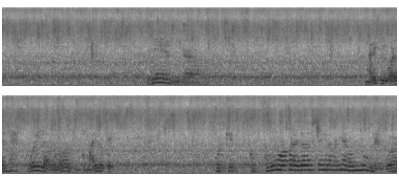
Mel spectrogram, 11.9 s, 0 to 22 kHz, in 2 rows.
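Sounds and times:
cold water pouring from a tap: 0:00.0 - 0:11.8
person exclaiming: 0:02.1 - 0:03.2
speech: 0:02.2 - 0:03.2, 0:05.5 - 0:07.8, 0:09.1 - 0:11.8.

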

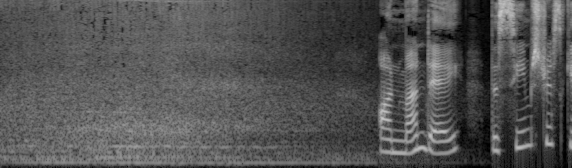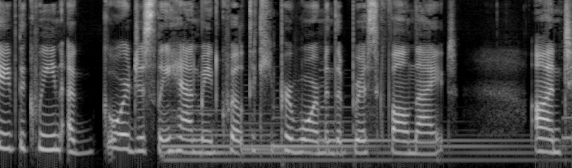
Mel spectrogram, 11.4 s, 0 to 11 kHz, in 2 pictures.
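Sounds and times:
truck engine rumbling: 0:00.0 - 0:04.0
road noise on a bumpy dirt road: 0:00.0 - 0:04.8
speech: 0:03.8 - 0:10.4, 0:11.1 - 0:11.4.

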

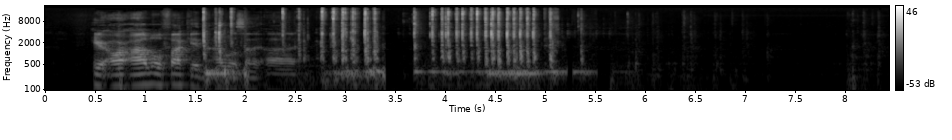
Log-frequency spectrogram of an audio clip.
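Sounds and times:
speech: 0:00.5 - 0:03.4
typing on a computer keyboard: 0:01.6 - 0:07.0.

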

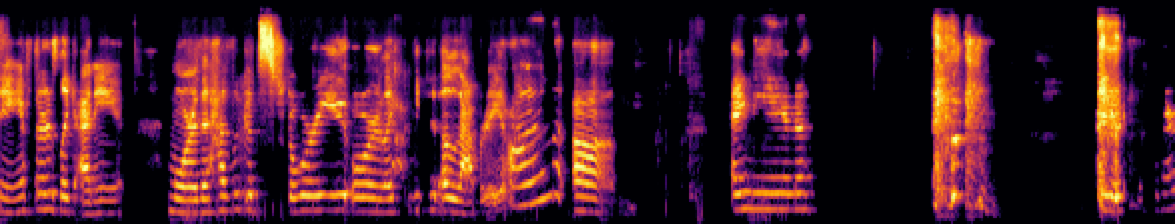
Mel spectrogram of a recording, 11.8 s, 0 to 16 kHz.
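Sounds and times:
speech: 0:00.0 - 0:06.4, 0:07.3 - 0:08.2, 0:11.0 - 0:11.7
person coughing from phlegm in the throat: 0:09.3 - 0:10.0, 0:11.0 - 0:11.4.

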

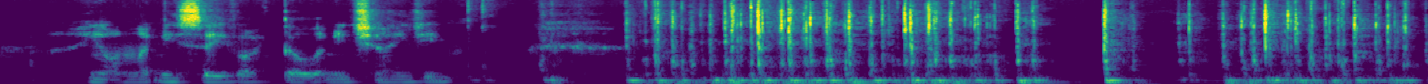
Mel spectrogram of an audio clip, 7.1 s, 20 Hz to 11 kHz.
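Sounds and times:
speech: 0:00.4 - 0:03.6
typing on a computer keyboard: 0:03.1 - 0:07.1.

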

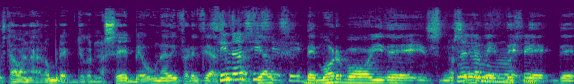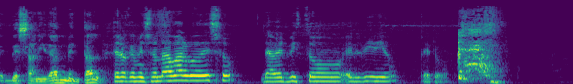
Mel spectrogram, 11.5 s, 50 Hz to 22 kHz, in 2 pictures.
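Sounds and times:
speech: 0:00.0 - 0:10.8
loud explosive sneeze: 0:10.3 - 0:11.0.

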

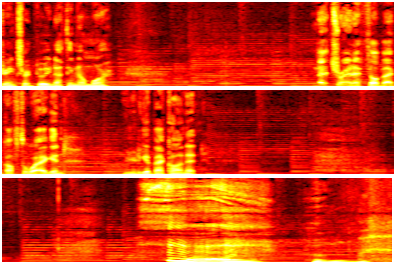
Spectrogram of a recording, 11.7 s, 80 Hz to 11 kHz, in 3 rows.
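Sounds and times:
speech: 0:00.0 - 0:01.4, 0:03.2 - 0:06.0
loud drawn-out yawn: 0:09.2 - 0:11.7.

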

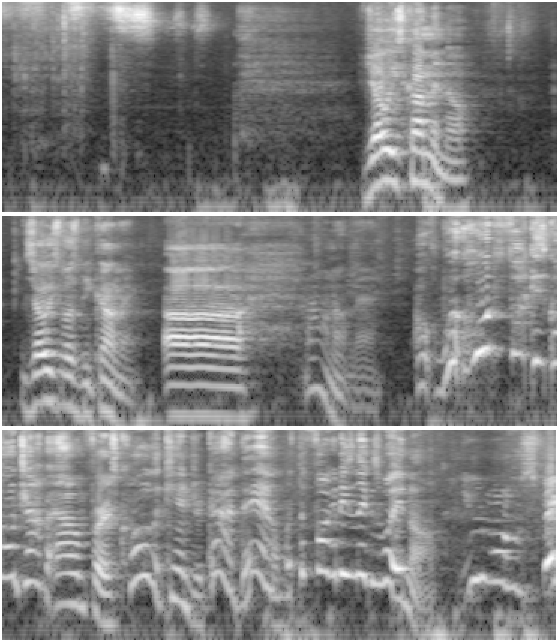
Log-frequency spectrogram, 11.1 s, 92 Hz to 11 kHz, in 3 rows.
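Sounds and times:
snack wrapper crinkling and ripping open: 0:00.0 - 0:01.0
speech: 0:02.4 - 0:03.2, 0:03.8 - 0:11.0.

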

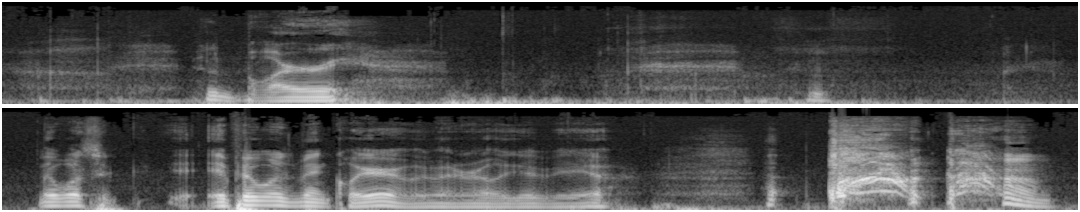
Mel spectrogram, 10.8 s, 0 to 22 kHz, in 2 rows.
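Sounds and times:
speech: 0:01.0 - 0:02.0, 0:05.6 - 0:08.6, 0:10.4 - 0:10.7
raspy throaty coughing: 0:09.2 - 0:10.6.

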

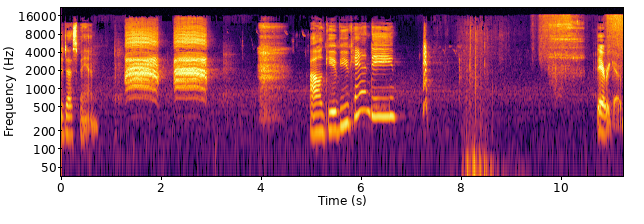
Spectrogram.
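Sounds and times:
speech: 0:00.0 - 0:01.4, 0:05.0 - 0:07.4, 0:10.7 - 0:11.2
raven cawing: 0:01.2 - 0:03.5.

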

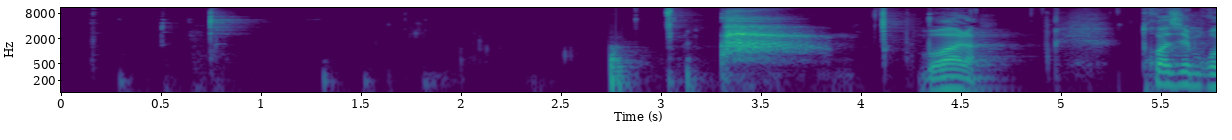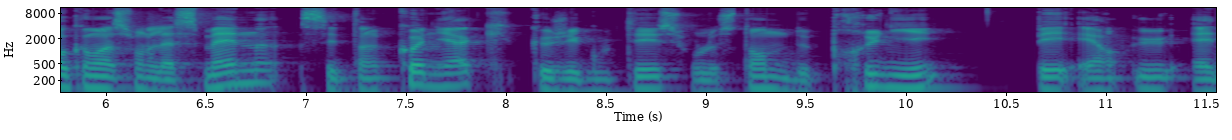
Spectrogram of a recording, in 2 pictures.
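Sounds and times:
faint mouth clicks: 0:02.8 - 0:05.1
speech: 0:04.3 - 0:04.8, 0:05.4 - 0:11.5.

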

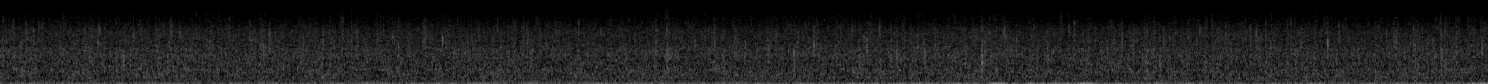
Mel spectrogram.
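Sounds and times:
rainfall: 0:00.0 - 0:14.8.

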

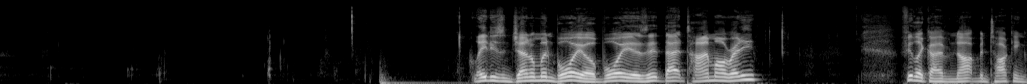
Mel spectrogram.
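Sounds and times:
person sipping water with wet mouth clicks and gulps: 0:00.4 - 0:01.8, 0:02.6 - 0:03.7
dull knock: 0:03.8 - 0:04.8
speech: 0:04.7 - 0:07.7, 0:08.6 - 0:10.2.

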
